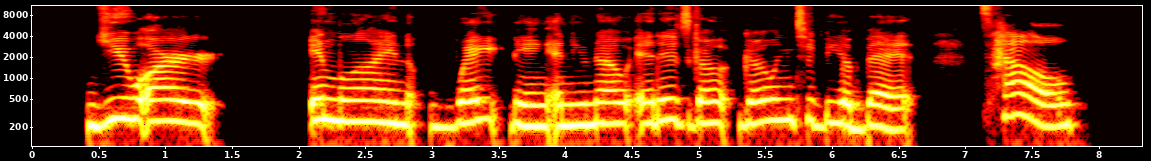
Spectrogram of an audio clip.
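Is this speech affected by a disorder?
Yes: stuttering; fear of speaking in front of groups, school accommodations for presenting projects, found national stuttering association; stumbles on own name, now stutters freely without guarding speech; here repeated sounds.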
